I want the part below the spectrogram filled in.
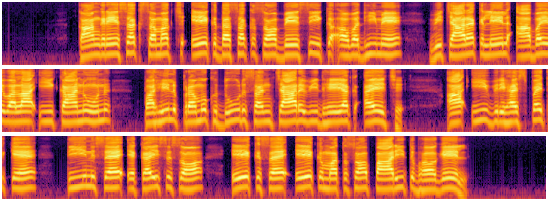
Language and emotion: Maithili, neutral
